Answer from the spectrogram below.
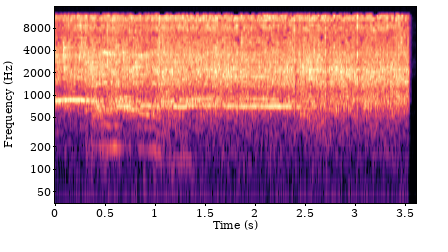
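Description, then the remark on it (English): A crowd in 2024 applauds steadily at an applause line, a dense wash of clapping that holds at full strength for a few seconds before cutting off abruptly, with a faint whistle or cheer riding over it early on. “It's hilarious that that's an applause line in 2024 based on the people that are running against him.”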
